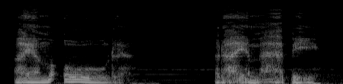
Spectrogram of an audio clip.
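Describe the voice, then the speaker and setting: A man puts on a booming, raspy character voice with a very deep, low pitch. Faint music plays in the background. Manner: comforting, slow.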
